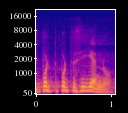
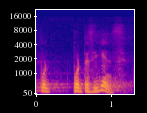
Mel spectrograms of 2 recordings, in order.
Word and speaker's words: puertecillano: Sí, no, puertecillano. Puertecillano. Claro, el gentilicio es puertecillano, o podría ser puertecillense.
